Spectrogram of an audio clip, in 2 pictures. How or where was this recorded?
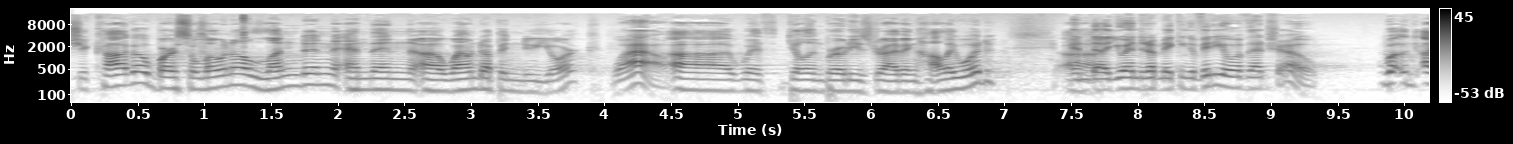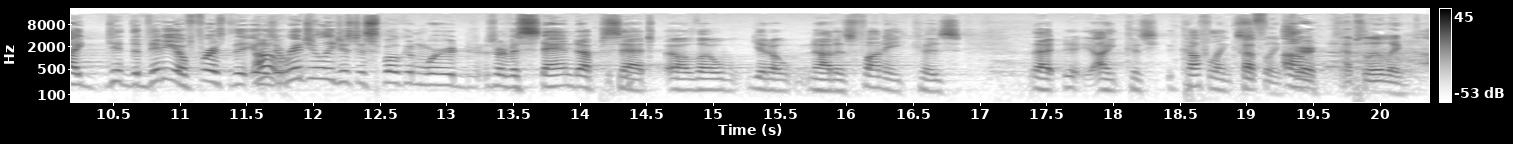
busy venue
